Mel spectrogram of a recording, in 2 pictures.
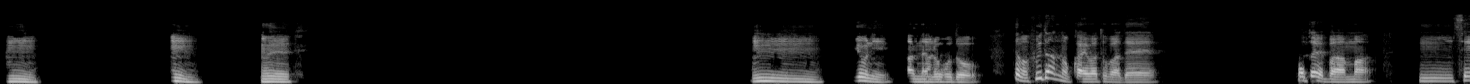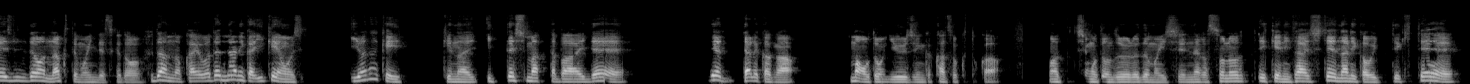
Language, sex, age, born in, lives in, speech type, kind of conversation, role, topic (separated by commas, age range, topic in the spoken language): Japanese, male, 40-44, Japan, United States, conversation, unstructured, none, 周りの人の意見を気にしますか？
